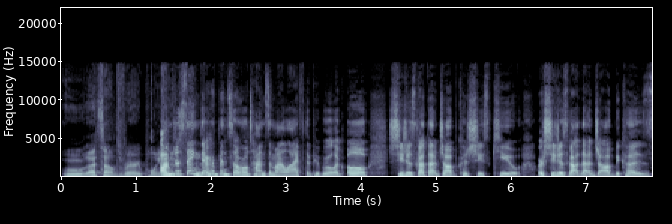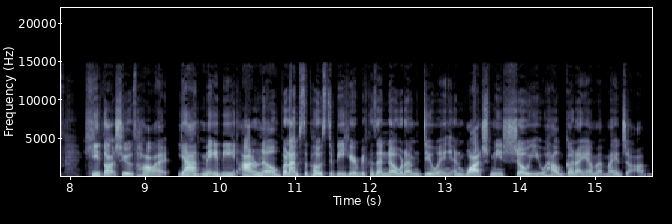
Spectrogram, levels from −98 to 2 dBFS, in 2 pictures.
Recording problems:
none

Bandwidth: 14.5 kHz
